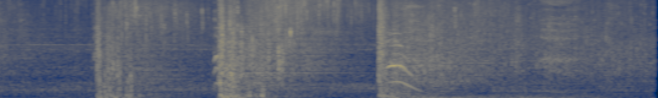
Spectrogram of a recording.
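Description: Rocks crash down in heavy, rumbling thuds.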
